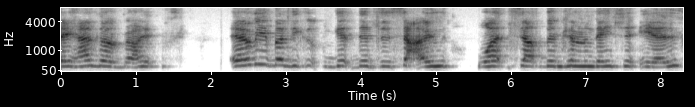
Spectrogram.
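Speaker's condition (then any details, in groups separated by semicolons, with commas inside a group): Cerebral palsy; from birth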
